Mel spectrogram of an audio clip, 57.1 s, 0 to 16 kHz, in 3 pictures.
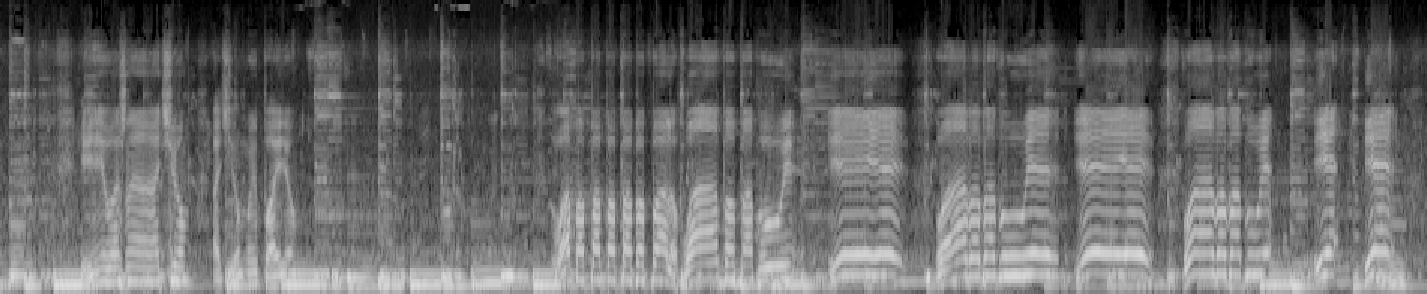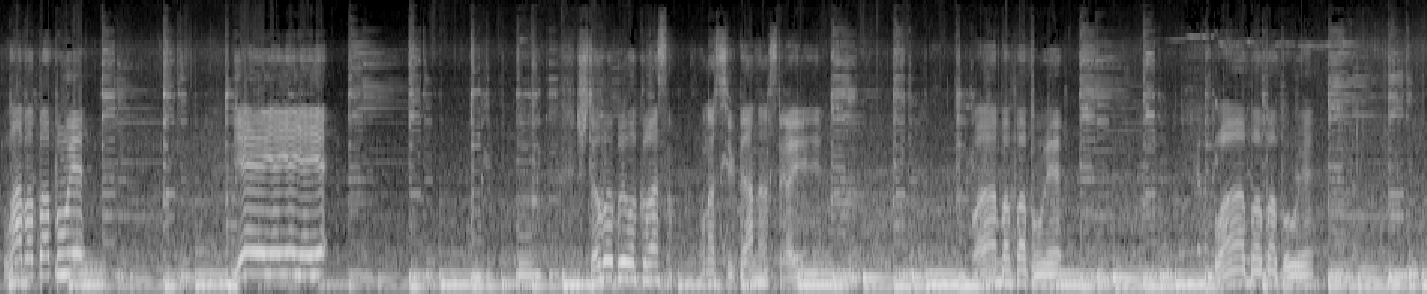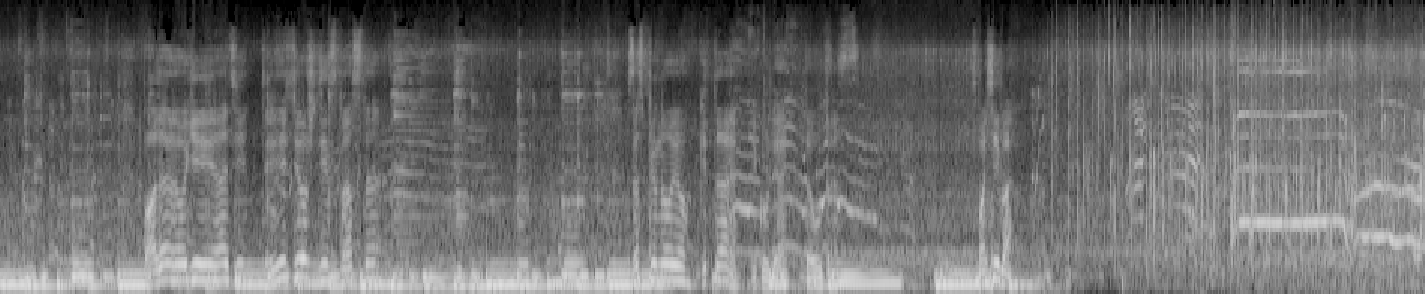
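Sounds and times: acoustic guitar strummed: 0.0s - 52.0s.

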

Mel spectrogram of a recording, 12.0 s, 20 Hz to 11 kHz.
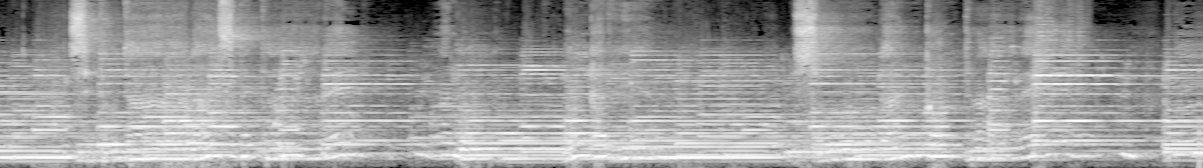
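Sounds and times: guitar accompaniment: 0.0s - 12.0s
man singing into microphone: 0.5s - 12.0s.

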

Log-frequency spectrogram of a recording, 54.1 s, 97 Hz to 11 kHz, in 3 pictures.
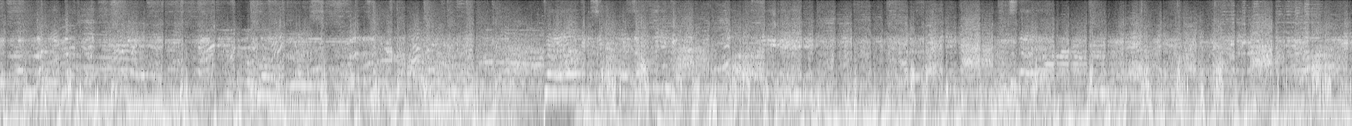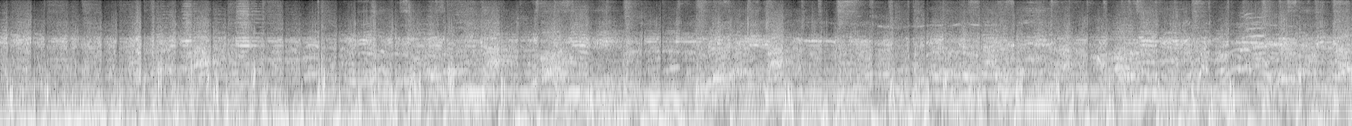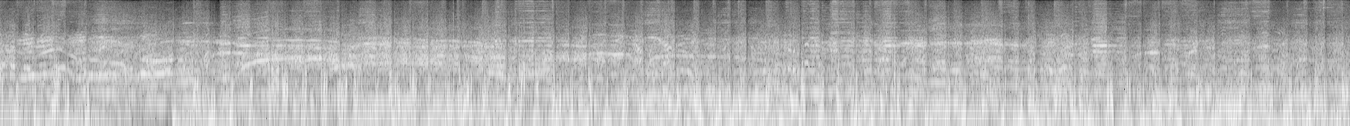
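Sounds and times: steady drum beat: 0.0s - 37.5s, 38.3s - 54.0s
live rock band with singing: 0.0s - 54.0s.

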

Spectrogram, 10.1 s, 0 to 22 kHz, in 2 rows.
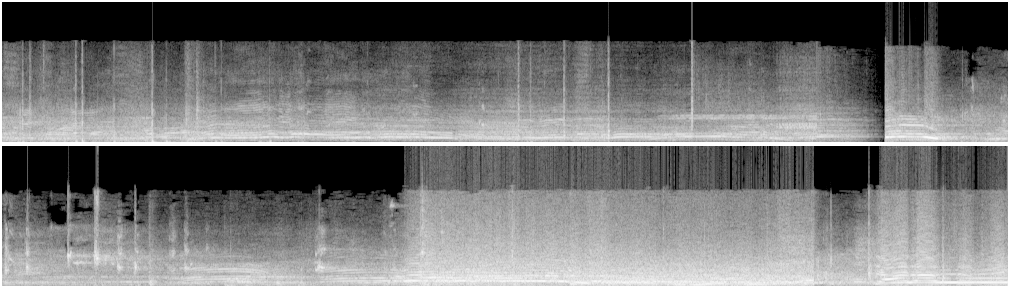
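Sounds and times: sneakers squeaking: 4.8s - 7.0s.

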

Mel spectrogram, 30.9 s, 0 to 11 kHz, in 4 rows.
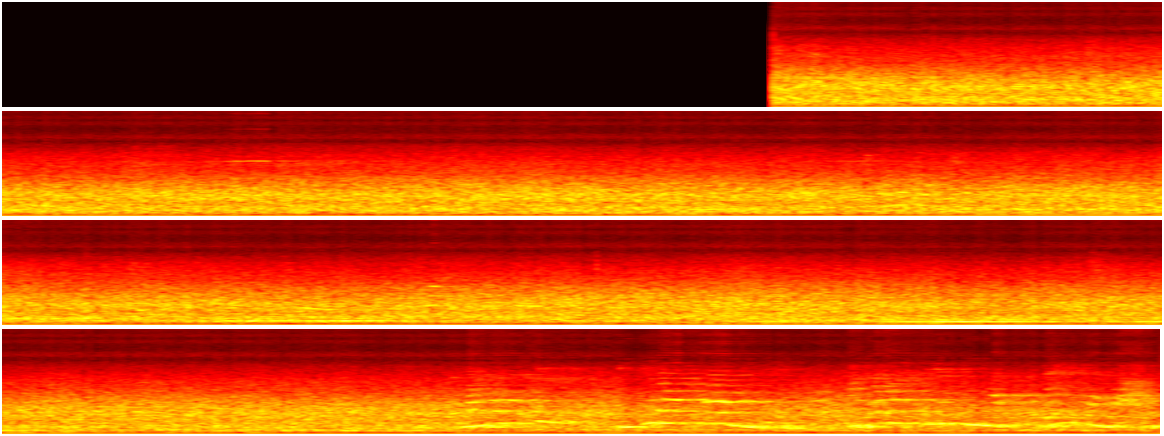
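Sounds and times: low hum: 5.2s - 30.9s
traffic rumble: 5.2s - 30.9s.

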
